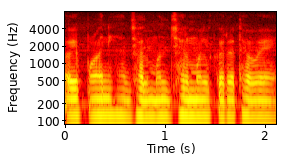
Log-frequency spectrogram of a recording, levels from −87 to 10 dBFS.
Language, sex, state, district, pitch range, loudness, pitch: Chhattisgarhi, male, Chhattisgarh, Sukma, 115-120 Hz, -19 LUFS, 115 Hz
